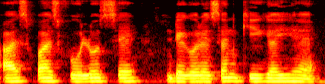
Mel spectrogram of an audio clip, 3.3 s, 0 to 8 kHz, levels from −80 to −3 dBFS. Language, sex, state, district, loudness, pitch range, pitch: Hindi, male, Jharkhand, Ranchi, -17 LUFS, 110-115 Hz, 115 Hz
